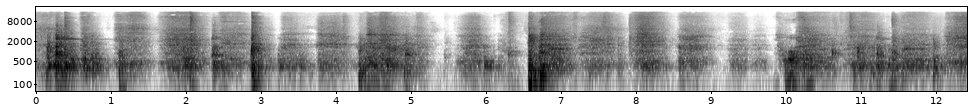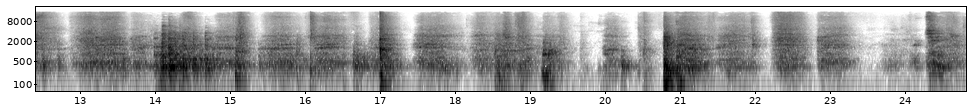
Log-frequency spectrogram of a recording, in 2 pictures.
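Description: Bare feet thud onto a floor mat as a man jumps.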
